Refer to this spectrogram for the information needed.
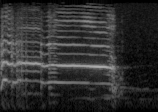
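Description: A rooster crows once, a loud, drawn-out cock-a-doodle-doo that holds a strained tone before breaking off and trailing away.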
